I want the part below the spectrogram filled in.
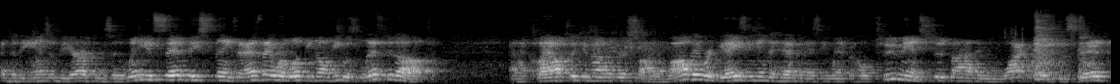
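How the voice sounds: A man's fairly high voice, fairly quick and lively in intonation, in strong room echo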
